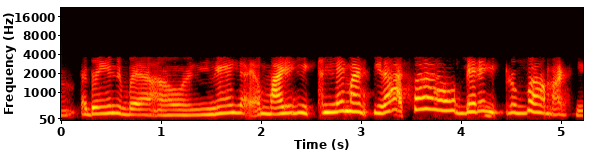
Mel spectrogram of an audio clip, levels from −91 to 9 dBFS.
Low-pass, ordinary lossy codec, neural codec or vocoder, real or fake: 3.6 kHz; none; codec, 16 kHz, 1 kbps, FreqCodec, larger model; fake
